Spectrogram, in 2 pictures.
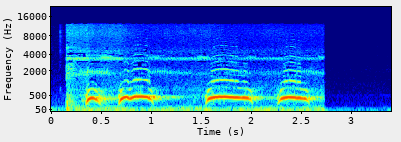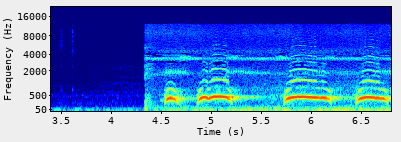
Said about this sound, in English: So that's a great horned owl. Great horned owl. And we're hearing that this time of year.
